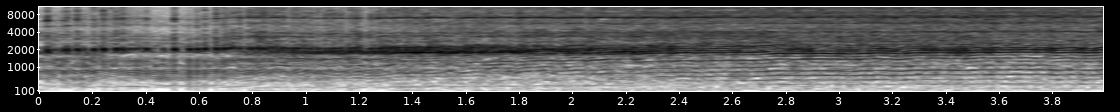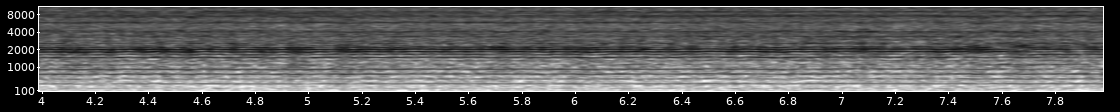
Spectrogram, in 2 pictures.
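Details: New OS 40 FSR model engine, second tank, not fully broken in: a high, steady buzzing idle with a slightly uneven, blubbery edge, about 3500 rpm instead of about 2700. The low-end mixture is way too rich and unset.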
